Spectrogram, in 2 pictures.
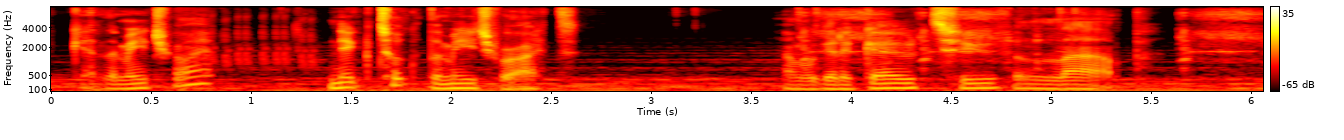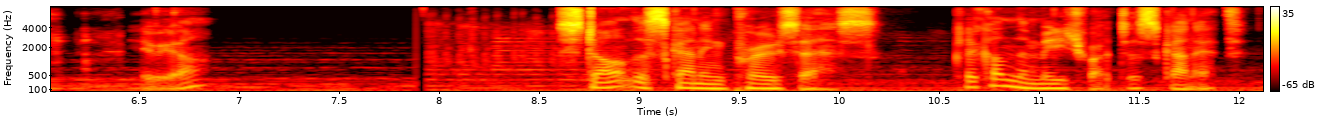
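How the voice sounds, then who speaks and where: A man's voice: mid-range voice, gravelly. A man playing a visual novel, reading its narration aloud and reacting with swearing and jokes. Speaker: gaming video host.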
